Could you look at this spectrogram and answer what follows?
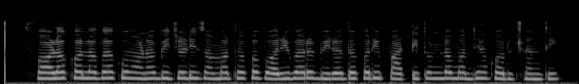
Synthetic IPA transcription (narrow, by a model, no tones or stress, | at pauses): pʰɔɭɔkɔlɔɡakuɔɽ̃ɔbid͡ʒɔɽis̬ɔmɔɾt̪ʰɔkɔpɔɾibaɾɔbiɾod̪ʱɔkɔɾipaʈit̪uɳɖɔmɔd̪ʱjɔkɔɾut͡ʃʰɔnt̪i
